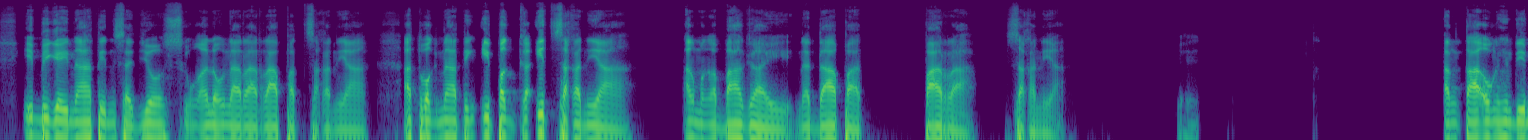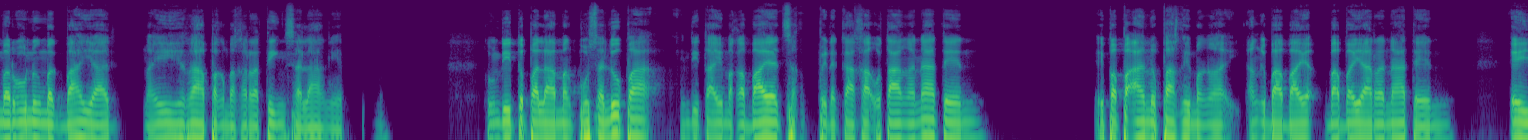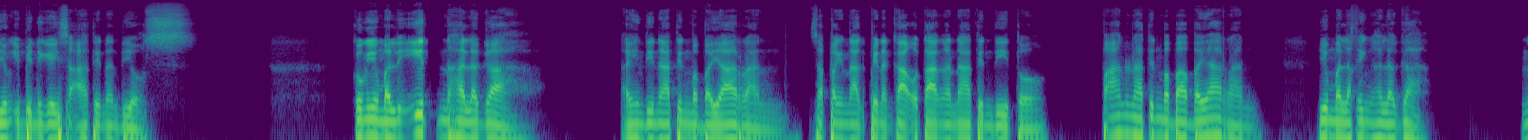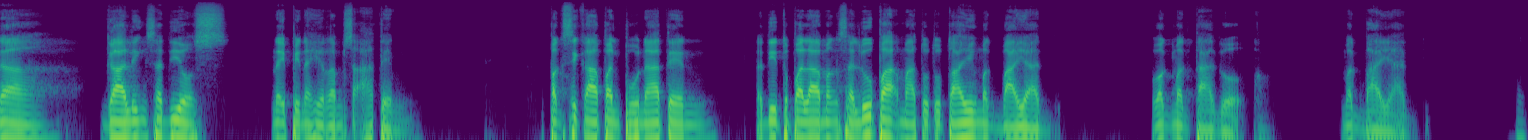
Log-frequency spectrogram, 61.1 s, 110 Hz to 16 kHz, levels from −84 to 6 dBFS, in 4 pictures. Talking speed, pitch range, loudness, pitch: 105 wpm, 90-105 Hz, -19 LUFS, 100 Hz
